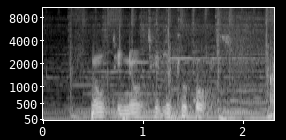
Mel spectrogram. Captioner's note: male nanny accent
